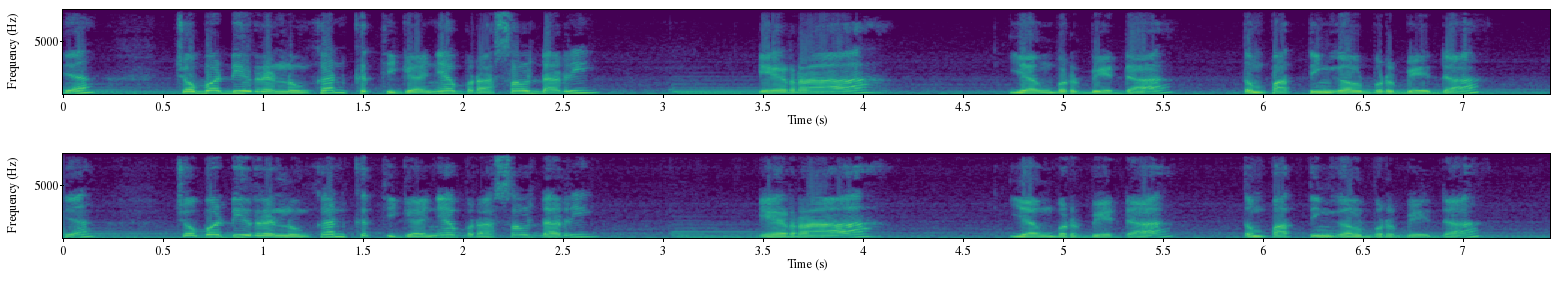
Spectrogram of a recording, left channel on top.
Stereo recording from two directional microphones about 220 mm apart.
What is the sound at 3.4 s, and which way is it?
Speech, 20° left (ahead or behind).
